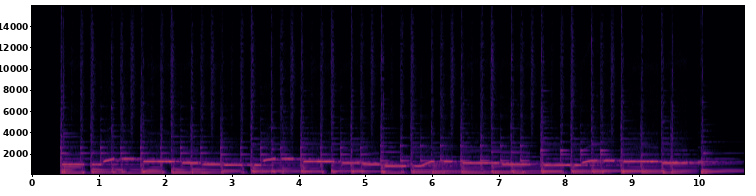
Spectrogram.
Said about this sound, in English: What a wonderful selection of theme tunes, particularly those played on your tin whistle.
